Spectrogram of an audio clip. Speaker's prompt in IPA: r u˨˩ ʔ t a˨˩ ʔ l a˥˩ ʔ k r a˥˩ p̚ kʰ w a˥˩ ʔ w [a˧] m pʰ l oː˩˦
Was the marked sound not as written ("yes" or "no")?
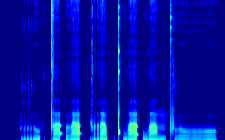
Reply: no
